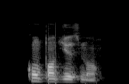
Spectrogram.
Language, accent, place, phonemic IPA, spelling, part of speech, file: French, France, Lyon, /kɔ̃.pɑ̃.djøz.mɑ̃/, compendieusement, adverb, LL-Q150 (fra)-compendieusement.wav
- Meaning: compendiously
